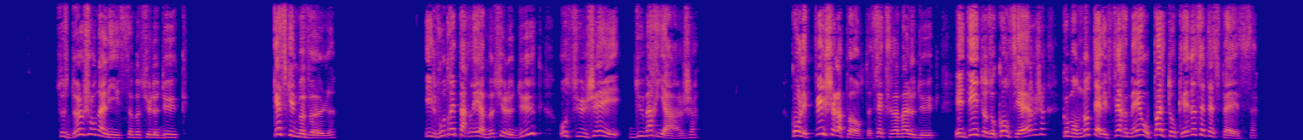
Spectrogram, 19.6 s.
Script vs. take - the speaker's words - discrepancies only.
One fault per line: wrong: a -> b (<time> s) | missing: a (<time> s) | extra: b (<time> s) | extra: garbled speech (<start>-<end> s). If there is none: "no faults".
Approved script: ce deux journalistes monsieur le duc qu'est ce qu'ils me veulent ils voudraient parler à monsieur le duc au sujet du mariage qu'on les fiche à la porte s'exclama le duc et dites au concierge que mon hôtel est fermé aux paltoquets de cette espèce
no faults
